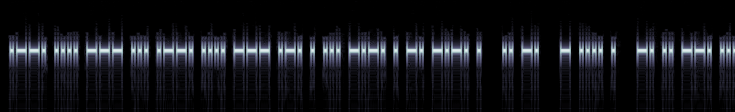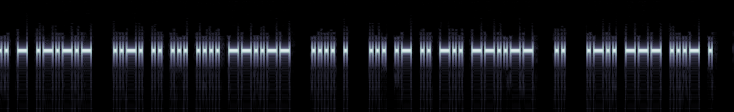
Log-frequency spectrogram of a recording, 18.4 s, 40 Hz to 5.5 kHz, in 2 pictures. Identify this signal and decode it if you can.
Morse code, heard as a keyed tone, about 30 wpm, 600 Hz. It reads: PHOSPHORESCENCE IN THE NIGHT. FISH, HE SAID, I LOVE
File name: the old man and the sea / the old man and the sea 1 30wpm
